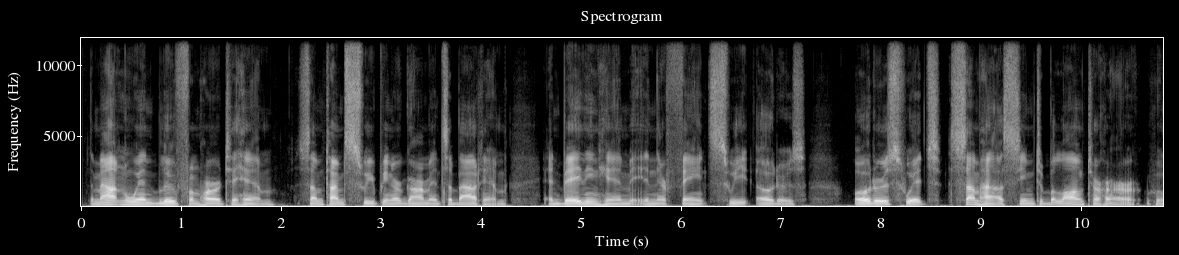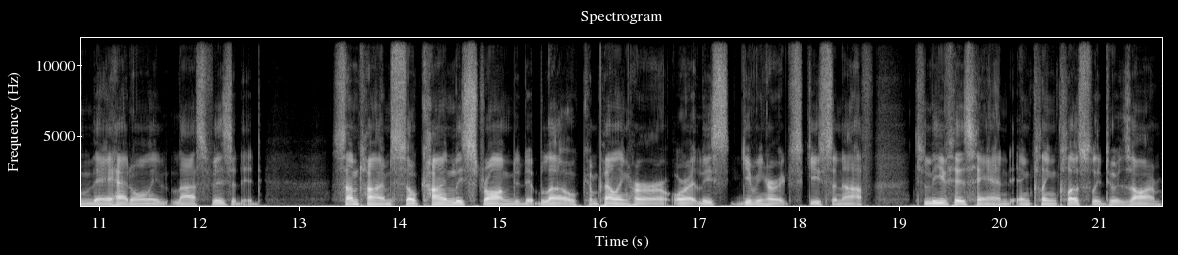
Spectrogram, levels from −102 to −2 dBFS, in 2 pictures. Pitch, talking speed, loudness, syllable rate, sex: 100 Hz, 170 wpm, -22 LUFS, 4.9 syllables/s, male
